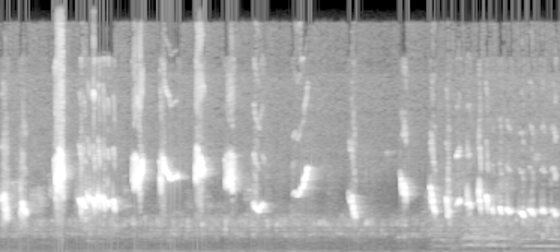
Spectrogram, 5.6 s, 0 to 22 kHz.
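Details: Sunbird song recorded on a Samsung J5 and used as a lure, played in daytime to make a caged bird answer and sing: rapid high sharp chirps and downslurred notes, then a run of falling whistles, with faint lower whistled tones behind.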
